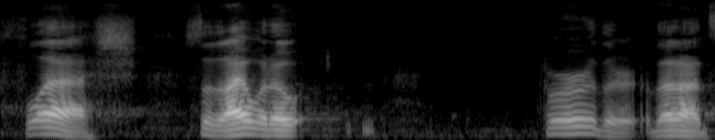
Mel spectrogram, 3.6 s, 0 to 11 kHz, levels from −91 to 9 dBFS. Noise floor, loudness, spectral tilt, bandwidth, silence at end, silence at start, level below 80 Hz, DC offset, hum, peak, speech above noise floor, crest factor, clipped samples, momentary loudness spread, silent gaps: -75 dBFS; -30 LUFS; -6 dB/octave; 10 kHz; 0.05 s; 0.15 s; -84 dBFS; under 0.1%; none; -10 dBFS; 46 dB; 22 dB; under 0.1%; 19 LU; none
